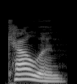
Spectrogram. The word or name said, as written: callen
